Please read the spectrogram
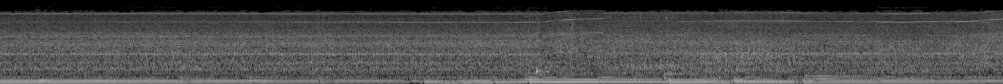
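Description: Background music with a bass line that steps from note to note.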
